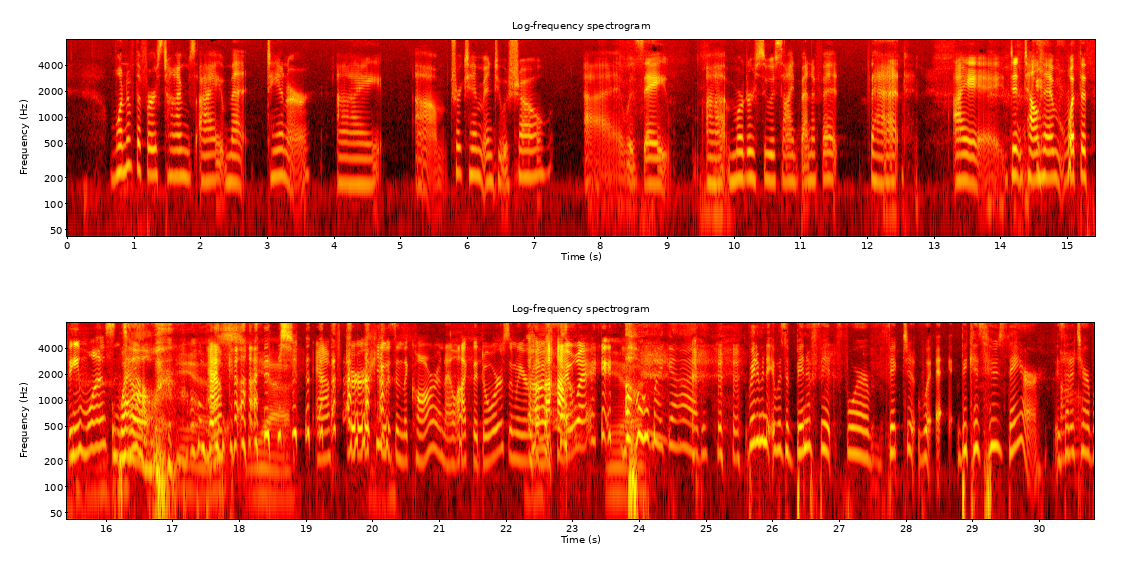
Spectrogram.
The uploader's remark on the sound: Live from Verts in Traverse City. During the Traverse City Comedy Festival. Verts Neighborhood Dispensary.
